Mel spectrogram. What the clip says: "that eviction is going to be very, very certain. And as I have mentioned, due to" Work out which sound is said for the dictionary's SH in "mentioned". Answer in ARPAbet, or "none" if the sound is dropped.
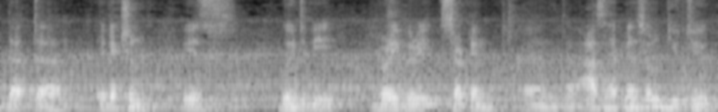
S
